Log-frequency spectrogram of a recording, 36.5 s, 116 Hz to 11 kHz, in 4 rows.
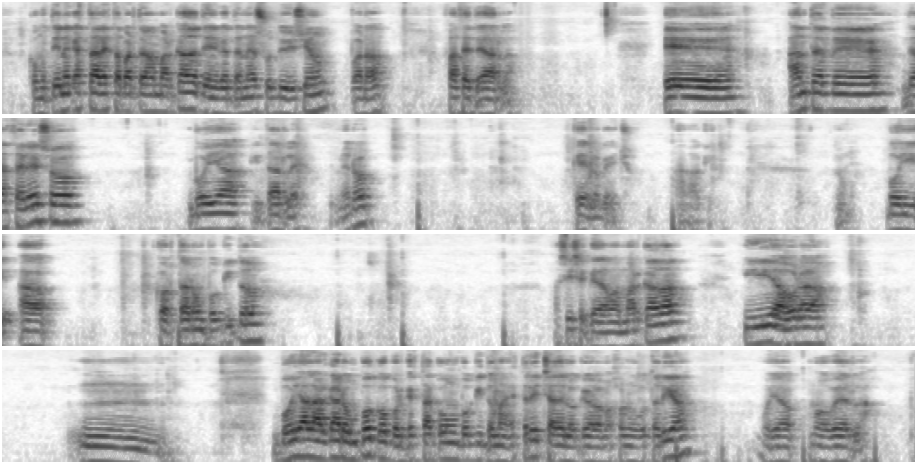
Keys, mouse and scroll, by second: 6.2 right click, 7.4 l, 8.0-10.4 ctrl+shift+middle drag, 10.4 alt+right click, 10.8-13.3 middle drag, 11.9 ctrl+e, 14.8 ctrl+e, 16.4 shift+middle click, 19.5 ctrl+r, 20.3-21.7 middle drag, 21.7 click, 22.0 ctrl+r, 23.4 click, 24.0 middle click, 26.1 a, 26.8 3, 29.6-34.2 shift+middle drag, 31.1 alt+q, 32.8 Tab, 33.9 f, 34.2 click.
